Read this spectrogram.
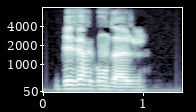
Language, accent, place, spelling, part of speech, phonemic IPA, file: French, France, Lyon, dévergondage, noun, /de.vɛʁ.ɡɔ̃.daʒ/, LL-Q150 (fra)-dévergondage.wav
- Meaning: 1. shamelessness 2. extravagance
